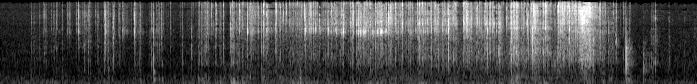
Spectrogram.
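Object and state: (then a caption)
Bar of soap being carved. A blade carves a solid yellow bar of soap, held in the hand, into small cubes along its grid-scored face. Soft, scattered crackles and snaps build into a dense, bright, crisp scraping and crumbling that peaks with a few sharp cracks. The sound then stops abruptly near the end.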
